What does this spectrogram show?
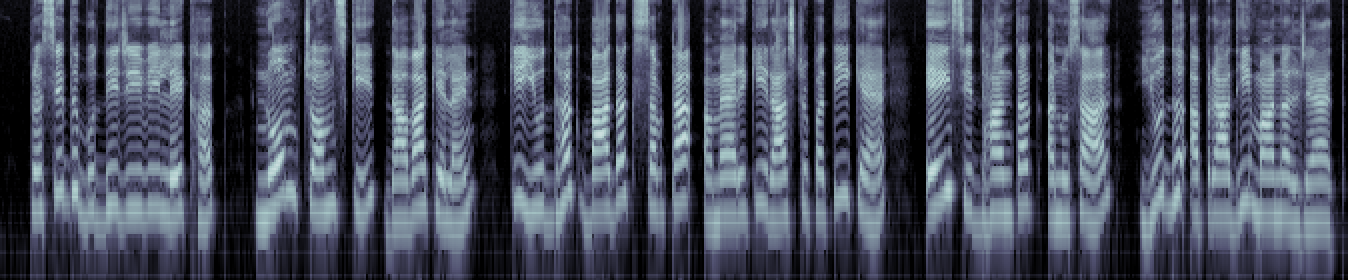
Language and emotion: Maithili, neutral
